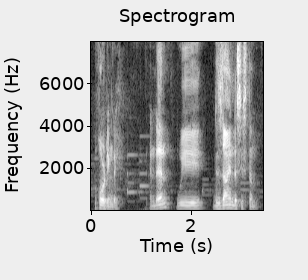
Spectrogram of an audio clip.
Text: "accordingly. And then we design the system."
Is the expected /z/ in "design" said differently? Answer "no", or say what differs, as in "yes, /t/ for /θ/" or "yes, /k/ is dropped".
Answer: no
